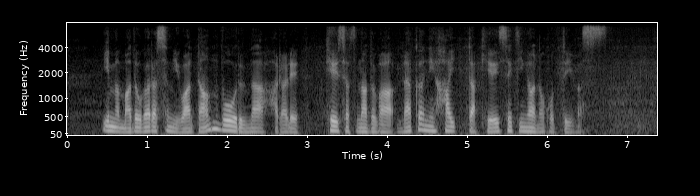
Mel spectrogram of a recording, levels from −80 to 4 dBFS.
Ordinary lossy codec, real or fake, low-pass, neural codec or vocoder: none; fake; 7.2 kHz; codec, 16 kHz in and 24 kHz out, 0.6 kbps, FocalCodec, streaming, 4096 codes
